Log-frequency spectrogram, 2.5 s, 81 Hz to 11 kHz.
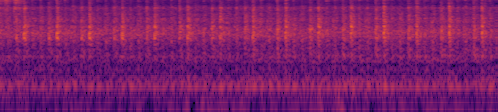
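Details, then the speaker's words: Isuzu Trooper 4JX1 diesel idling with a sharp regular metallic knock, about six or seven a second, over a steady hum. There is no blow-by and the source is still being identified. "may kakaibang knocking sound ngayon i-identify natin kung saan nanggagaling"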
